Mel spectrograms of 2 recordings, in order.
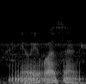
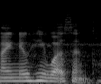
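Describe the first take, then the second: First: Much lower and softer, "wasn't" lifting at the end; quietly repeating it to herself; soft low echo. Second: Said in the usual way. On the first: Real, not acted. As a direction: let "I knew he wasn't" sink to a low murmur.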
